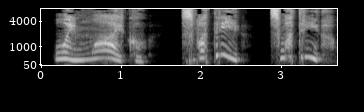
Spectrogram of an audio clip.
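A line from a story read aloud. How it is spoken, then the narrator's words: Excited shout. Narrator (Russian): восторженно закричала Джейн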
